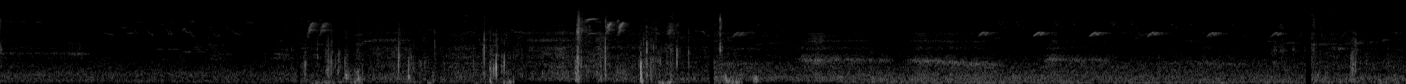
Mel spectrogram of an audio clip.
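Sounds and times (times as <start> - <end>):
outdoor background hiss: 7.6 - 14.0.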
